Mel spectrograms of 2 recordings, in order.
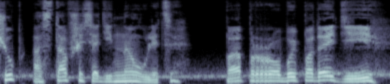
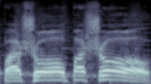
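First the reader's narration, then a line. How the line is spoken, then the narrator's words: Blacksmith shouting. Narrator (Russian): закричал кузнец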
